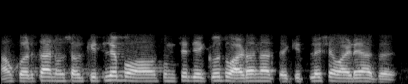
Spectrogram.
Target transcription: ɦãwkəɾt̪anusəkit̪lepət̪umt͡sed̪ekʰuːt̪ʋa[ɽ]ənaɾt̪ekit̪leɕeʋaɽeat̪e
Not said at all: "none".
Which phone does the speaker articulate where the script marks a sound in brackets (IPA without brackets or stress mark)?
ɽ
